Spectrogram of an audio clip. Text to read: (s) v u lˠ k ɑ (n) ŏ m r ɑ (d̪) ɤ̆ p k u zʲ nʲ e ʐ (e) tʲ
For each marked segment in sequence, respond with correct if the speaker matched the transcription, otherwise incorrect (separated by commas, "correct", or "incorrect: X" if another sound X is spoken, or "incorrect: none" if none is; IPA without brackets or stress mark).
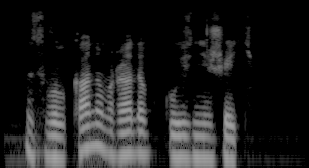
incorrect: z, correct, correct, correct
